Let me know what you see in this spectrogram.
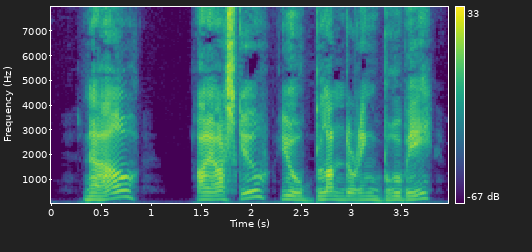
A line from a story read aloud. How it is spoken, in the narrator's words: said my guardian, very sternly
